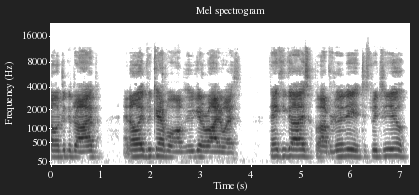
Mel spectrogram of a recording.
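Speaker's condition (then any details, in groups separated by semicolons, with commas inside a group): Brain injury; dysarthria, relearned how to talk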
